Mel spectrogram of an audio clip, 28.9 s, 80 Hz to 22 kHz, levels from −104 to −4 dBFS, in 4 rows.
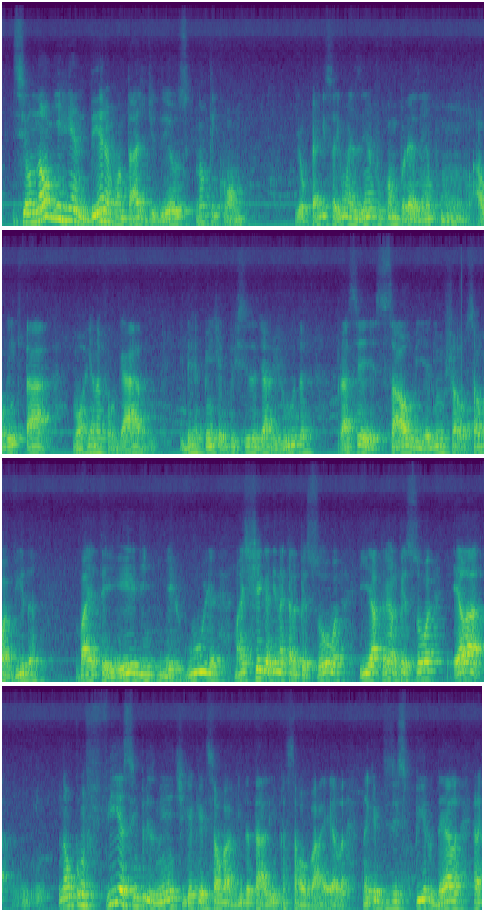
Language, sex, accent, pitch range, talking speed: Portuguese, male, Brazilian, 115-145 Hz, 145 wpm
